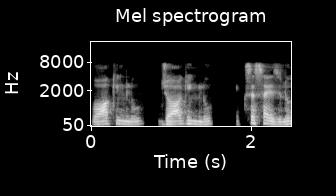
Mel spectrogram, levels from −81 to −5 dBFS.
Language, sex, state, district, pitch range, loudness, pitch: Telugu, male, Telangana, Nalgonda, 120-135 Hz, -19 LUFS, 125 Hz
